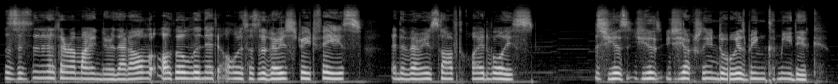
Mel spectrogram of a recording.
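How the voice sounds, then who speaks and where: A woman with a high voice streams a video game. She chats casually and playfully as she reacts and explains, with faint music underneath. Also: flat delivery, brisk, no room sound. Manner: playful, chatty. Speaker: VTuber streamer. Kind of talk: casual live game commentary.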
